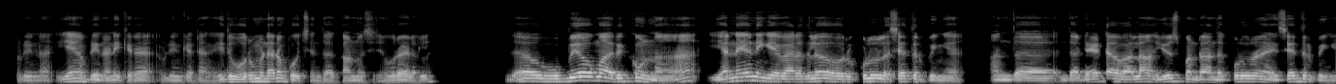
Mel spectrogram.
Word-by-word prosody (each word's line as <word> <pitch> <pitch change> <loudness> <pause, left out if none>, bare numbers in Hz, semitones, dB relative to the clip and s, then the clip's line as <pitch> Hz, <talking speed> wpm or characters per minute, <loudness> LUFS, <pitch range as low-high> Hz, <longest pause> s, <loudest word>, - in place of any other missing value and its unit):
அப்படின்னேன். 95 0 -6 0.2
ஏன் 145 - +1
அப்படி 115 -5 0
நெனைக்கிற? 100 0 -3 0.2
அப்படின்னு 95 -1 -6
கேட்டாங்க. 90 -1 -8
இது 130 - 0
1 135 +2 +2
மணி 135 -1 +2
நேரம் 145 +1 0
போச்சு, 100 -2 -1
இந்த 90 0 -5
கான்வர்சேஷன் 95 0 -6
உரையாடல். 100 -1 -1 0.9
அ - - +3 0.4
உபயோகமா 180 +4 +4
இருக்குன்னா, 145 -9 +1 0.6
என்னையும் 180 +6 +2
நீங்க 145 -3 +3
வேற 130 0 +1
எதில 140 +3 +2 0.2
ஒரு 125 -1 0
குழுவுல 145 -1 +5
சேத்திருப்பீங்க. 105 -9 -1 0.5
அந்த 105 0 0 0.4
இந்த 100 +1 -2
டேட்டாவ 135 -1 +1
எல்லாம் 130 +1 +1
யூசு 140 +1 +2
பண்ற 115 -1 -1
அந்த 110 -1 0
குழுவில 135 -2 +2 0.2
சேர்த்திருப்பீங்க. 110 -9 -1
125 Hz, 150 wpm, -21 LUFS, 100-140 Hz, 0.9 s, குழுவுல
